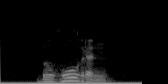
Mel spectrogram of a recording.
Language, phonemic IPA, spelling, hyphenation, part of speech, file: Dutch, /bəˈɦoːrə(n)/, behoren, be‧ho‧ren, verb, Nl-behoren.ogg
- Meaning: 1. to belong (be accepted in a group) 2. to befit, behoove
